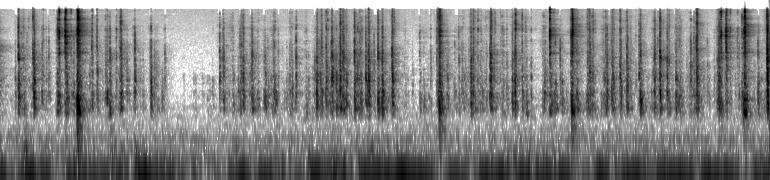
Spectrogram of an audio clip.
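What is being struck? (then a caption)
Plastic computer keyboard with round keycaps. Fingertips type on a full-size plastic typewriter-style computer keyboard with round retro keycaps in peach and cream, lying on a white cloth. A steady stream of quick, short clicky taps is heard, with a brief pause around the two-second mark before the typing picks up again.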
